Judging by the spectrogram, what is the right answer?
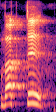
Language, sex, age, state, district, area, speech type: Sindhi, female, 30-45, Gujarat, Surat, urban, read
